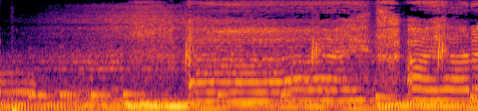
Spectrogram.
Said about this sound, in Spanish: vamos con una de las canciones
